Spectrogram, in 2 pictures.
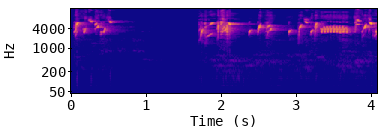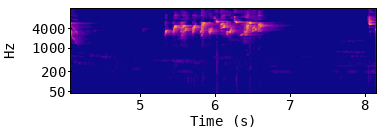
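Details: European goldfinch females calling together in a group, used to stir a male into song: bursts of high, buzzy, twittering chatter lasting one to two seconds, separated by short silences, one phrase holding a brief rasping buzz.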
